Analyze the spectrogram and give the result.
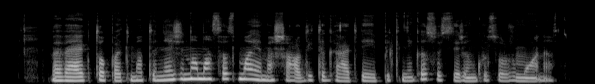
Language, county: Lithuanian, Utena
